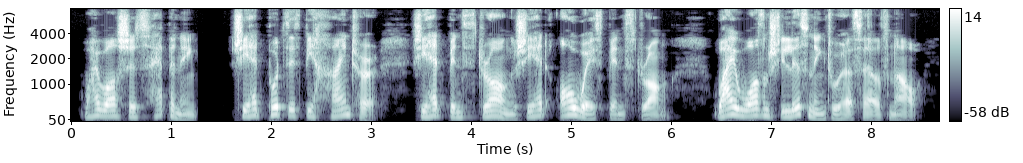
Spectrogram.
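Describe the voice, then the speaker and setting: A man narrating fiction from a script as a dramatic story reader. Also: mid-range voice.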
